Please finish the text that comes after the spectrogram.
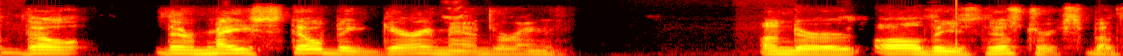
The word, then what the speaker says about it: gerrymandering: It was not gerrymandering, it's gerrymandering because it was named for Elbridge Gerry, who had the first gerrymandered district.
